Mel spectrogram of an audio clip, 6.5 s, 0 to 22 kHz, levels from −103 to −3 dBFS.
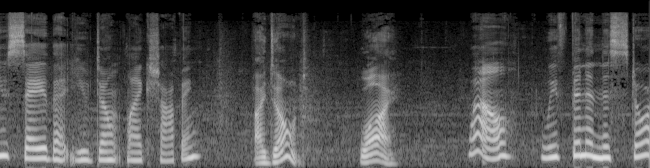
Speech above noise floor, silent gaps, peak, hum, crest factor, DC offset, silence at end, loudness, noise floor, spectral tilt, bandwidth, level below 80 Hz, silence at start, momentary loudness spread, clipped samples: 30 dB; none; -10 dBFS; none; 16 dB; under 0.1%; 0 s; -26 LUFS; -55 dBFS; -5 dB/octave; 16 kHz; -68 dBFS; 0 s; 10 LU; under 0.1%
